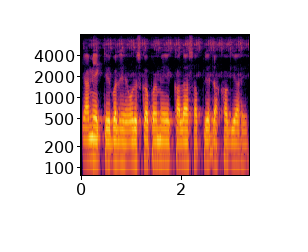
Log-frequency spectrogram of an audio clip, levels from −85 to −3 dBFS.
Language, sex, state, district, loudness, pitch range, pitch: Hindi, male, Arunachal Pradesh, Longding, -17 LUFS, 115-120 Hz, 120 Hz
